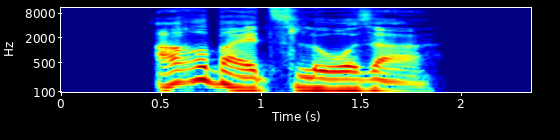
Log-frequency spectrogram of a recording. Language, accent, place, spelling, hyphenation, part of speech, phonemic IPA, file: German, Germany, Berlin, Arbeitsloser, Ar‧beits‧lo‧ser, noun, /ˈaʁbaɪ̯t͡sloːzɐ/, De-Arbeitsloser.ogg
- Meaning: 1. unemployed person (male or of unspecified gender) 2. inflection of Arbeitslose: strong genitive/dative singular 3. inflection of Arbeitslose: strong genitive plural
